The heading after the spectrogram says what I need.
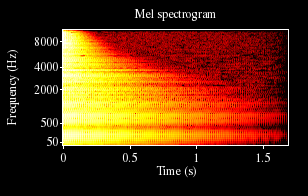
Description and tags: clavinova sound sample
